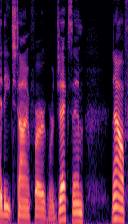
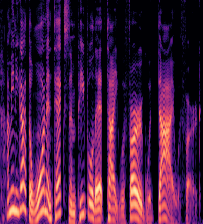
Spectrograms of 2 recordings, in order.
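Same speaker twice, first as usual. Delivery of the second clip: heated insistence; 8 semitones higher, 4 dB louder than usual. Acted. Chris arguing insistently.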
